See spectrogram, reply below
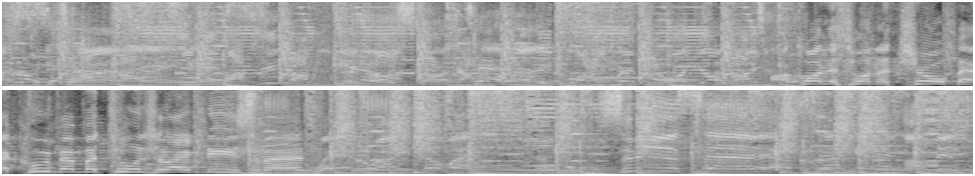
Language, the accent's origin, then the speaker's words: English; Trinidad & Tobago; I'm from Trinidad Tobago, a place called Lavantil Road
